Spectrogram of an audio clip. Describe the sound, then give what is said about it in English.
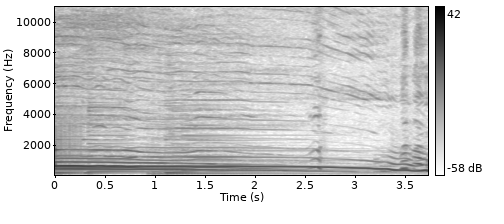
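A person lets out a long, loud wolf-like howl of joy, a single sustained cry that holds steady and slowly slides down in pitch, wavering at the end, with no other sound around it. “A howl of joy do I cry.”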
